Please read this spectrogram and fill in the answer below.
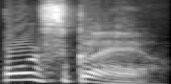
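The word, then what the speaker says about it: Polska: 폴란드는 가만 보니까 폴스카예요.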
